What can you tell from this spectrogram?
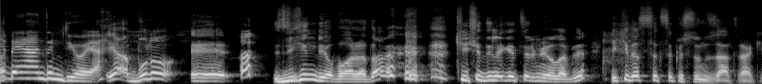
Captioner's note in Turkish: kahkaha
